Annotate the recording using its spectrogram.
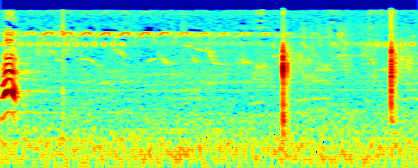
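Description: A single short, loud bird call right at the start. Later come sharp knocks of a wooden martial-arts stick, one a little under three seconds in and one near the end. A faint, steady high chirping continues underneath.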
